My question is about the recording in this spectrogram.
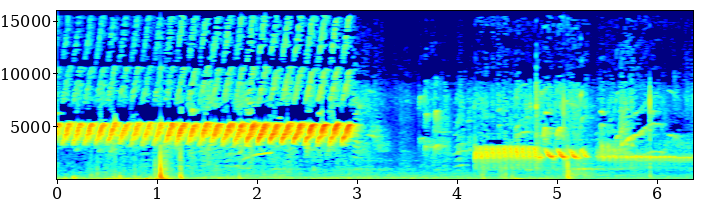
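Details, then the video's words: Canary tutor song for chicks, recorded in 2022. A loud, very high rapid trill lasts about three seconds, then a short pause, then a lower rattling roll and a steady whistled note. "تغريد أصلي لطائر الكناري بدون أخطاء لتعليم الفراخ"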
